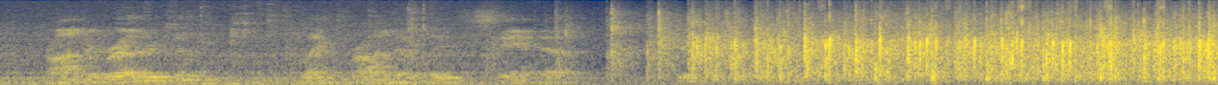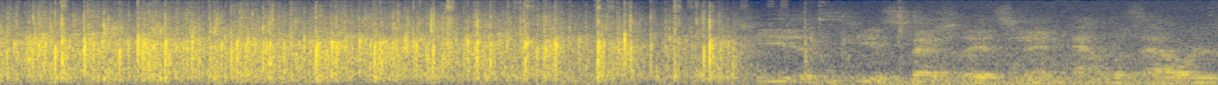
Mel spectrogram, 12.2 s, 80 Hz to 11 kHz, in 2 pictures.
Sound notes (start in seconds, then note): 3.0 audience applause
